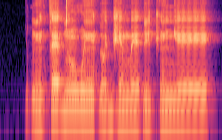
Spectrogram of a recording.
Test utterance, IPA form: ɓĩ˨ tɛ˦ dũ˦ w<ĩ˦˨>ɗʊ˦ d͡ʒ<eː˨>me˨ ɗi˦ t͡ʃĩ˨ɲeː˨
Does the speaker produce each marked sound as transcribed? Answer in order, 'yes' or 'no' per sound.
yes, no

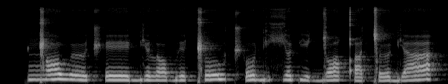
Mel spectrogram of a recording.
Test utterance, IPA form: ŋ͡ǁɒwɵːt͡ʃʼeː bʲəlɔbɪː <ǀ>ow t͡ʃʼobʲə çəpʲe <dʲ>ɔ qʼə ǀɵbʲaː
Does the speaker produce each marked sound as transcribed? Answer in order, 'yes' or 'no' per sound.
no, no

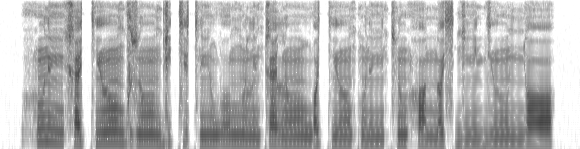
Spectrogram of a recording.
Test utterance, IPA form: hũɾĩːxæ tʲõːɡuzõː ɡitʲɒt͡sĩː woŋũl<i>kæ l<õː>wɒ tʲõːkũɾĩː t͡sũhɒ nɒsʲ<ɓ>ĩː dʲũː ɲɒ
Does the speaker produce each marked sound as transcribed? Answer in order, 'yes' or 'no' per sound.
no, yes, no

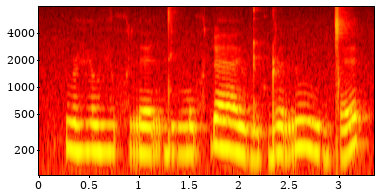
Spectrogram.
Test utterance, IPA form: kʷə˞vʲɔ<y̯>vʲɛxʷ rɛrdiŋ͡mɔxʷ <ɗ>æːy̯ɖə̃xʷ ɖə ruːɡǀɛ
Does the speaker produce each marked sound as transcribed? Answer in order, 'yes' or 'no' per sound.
no, yes

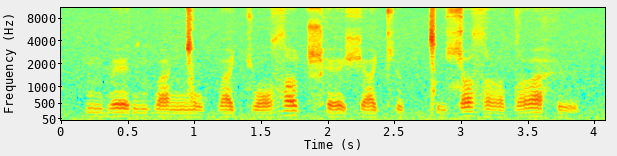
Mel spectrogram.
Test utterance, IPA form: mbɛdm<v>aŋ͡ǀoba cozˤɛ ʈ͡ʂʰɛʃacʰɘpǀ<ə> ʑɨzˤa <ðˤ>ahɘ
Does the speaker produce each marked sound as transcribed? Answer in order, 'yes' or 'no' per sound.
no, no, no

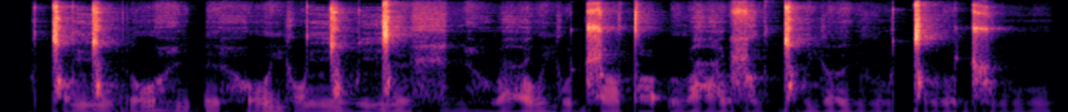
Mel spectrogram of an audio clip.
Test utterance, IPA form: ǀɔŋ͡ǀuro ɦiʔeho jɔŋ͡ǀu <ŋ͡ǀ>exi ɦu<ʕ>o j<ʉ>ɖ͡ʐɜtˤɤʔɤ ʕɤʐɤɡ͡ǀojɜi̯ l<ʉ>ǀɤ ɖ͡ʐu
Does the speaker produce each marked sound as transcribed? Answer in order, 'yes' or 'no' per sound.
yes, yes, no, no

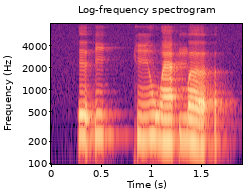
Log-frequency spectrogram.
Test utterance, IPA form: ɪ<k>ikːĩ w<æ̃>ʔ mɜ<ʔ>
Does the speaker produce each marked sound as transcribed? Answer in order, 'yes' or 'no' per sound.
no, yes, yes

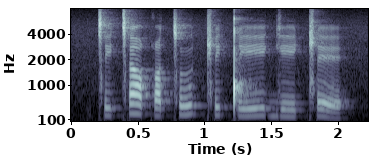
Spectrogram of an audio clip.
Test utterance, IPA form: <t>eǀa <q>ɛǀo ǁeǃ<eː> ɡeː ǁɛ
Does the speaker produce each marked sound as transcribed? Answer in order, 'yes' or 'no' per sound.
no, yes, yes

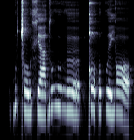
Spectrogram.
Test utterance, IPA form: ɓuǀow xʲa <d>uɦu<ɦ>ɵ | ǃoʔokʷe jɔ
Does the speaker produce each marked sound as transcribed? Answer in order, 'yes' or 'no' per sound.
yes, yes

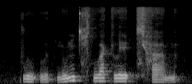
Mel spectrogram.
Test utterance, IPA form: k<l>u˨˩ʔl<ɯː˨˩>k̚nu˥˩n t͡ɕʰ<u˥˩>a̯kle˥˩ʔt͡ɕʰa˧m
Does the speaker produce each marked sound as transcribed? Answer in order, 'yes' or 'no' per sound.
yes, no, yes

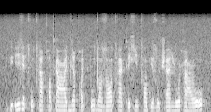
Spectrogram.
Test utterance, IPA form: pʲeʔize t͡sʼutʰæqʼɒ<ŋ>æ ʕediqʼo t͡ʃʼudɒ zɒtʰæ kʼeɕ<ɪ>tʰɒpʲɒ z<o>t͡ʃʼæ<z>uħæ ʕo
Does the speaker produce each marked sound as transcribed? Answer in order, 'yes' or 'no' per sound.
no, no, no, no

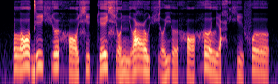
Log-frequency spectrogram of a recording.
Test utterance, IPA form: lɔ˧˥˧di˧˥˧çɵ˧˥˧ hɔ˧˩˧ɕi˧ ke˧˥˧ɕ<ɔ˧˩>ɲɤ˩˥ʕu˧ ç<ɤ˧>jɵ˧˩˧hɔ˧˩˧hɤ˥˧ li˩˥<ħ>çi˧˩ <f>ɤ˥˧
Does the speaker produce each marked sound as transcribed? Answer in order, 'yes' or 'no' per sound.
no, no, yes, yes

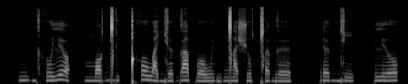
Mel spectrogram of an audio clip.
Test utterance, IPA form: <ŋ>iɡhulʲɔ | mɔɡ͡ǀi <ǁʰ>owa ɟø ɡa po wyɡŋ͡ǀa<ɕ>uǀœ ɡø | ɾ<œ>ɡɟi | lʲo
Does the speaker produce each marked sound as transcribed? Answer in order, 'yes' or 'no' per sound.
yes, no, no, no

